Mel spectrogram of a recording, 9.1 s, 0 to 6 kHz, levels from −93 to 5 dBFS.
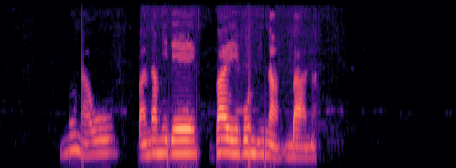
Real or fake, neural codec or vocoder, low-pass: real; none; 5.4 kHz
